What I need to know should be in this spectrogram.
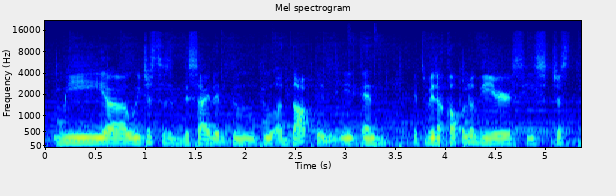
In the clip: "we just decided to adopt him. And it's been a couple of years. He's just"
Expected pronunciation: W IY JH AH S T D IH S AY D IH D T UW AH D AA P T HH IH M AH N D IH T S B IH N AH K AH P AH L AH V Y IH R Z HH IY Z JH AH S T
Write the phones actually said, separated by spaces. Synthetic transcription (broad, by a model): W IY JH AH S T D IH S AY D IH D T UW AH D AA P T HH IH M AH N D IH T S B IH N AH K AH P AH L AH V Y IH R S HH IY S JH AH S T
